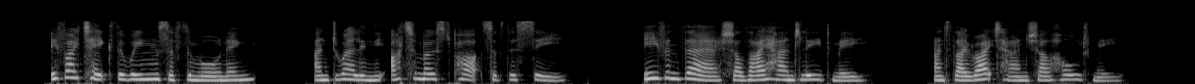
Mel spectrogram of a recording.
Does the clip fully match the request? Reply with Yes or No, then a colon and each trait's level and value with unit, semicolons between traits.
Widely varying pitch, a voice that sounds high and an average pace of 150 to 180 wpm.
No: average, 3.6 semitones; high, 210 Hz; average, 155 wpm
